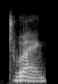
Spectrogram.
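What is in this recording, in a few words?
"twang", Indian English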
